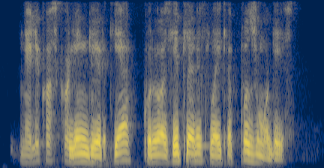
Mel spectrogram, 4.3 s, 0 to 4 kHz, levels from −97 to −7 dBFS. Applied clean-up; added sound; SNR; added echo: neural mask model Resemble Enhance denoiser.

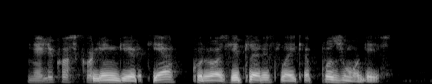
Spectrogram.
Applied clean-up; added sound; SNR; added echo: none; none; none; none.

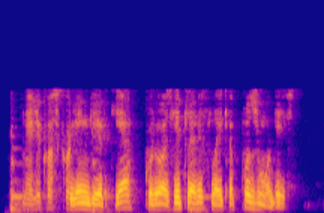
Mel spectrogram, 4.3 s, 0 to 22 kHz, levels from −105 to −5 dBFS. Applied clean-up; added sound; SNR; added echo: classical method log-MMSE.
